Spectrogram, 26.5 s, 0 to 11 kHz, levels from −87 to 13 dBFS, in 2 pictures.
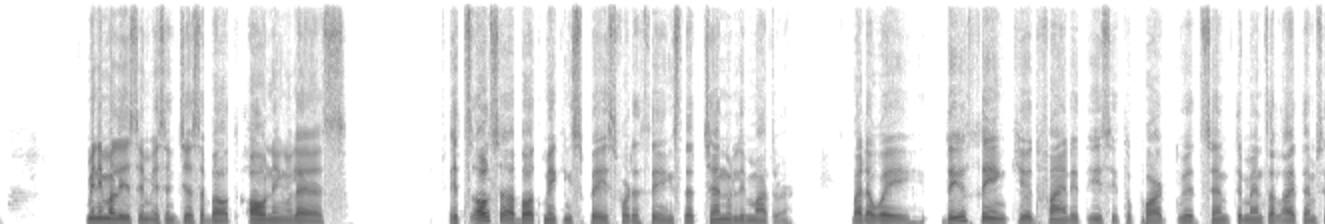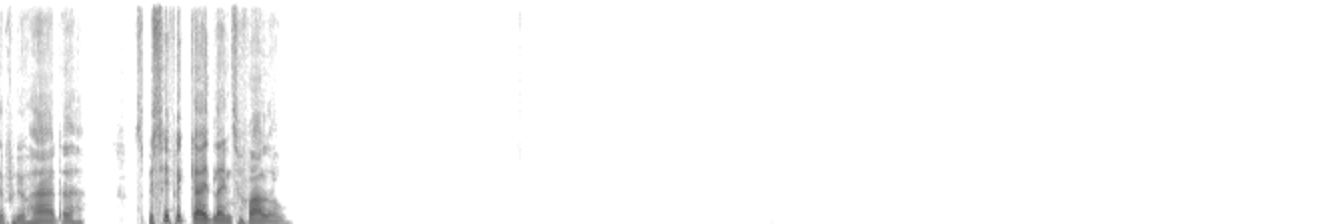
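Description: Aliasing runs through the whole clip: the audio was resampled to a lower rate without an anti-aliasing filter first, which fits a drop from 48 kHz to 22 kHz. Energy above 11 kHz folds back down as false tones, roughly 25 dB below the speech, making sibilants gritty and metallic.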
